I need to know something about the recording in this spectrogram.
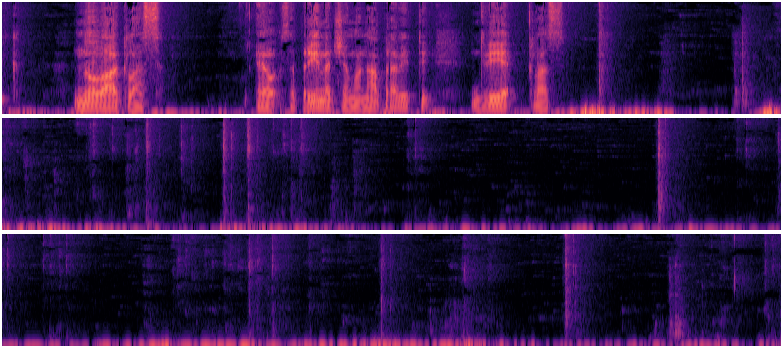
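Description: A mouse button clicks now and then.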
